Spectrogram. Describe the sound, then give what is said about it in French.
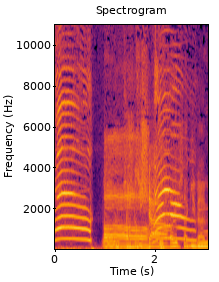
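A cat meows several times in quick succession, loud: one drawn-out meow, a short pause, then three more wavering, plaintive cries with no talking over them. “Le chat qui va avec.”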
